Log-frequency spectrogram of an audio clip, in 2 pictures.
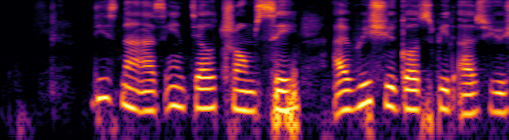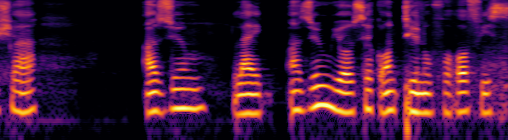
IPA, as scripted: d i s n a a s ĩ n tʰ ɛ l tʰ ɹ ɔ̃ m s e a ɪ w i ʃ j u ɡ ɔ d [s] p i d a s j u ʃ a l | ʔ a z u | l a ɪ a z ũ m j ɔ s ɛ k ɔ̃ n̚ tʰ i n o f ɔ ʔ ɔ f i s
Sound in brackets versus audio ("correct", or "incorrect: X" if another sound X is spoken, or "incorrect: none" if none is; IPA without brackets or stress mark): correct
